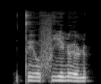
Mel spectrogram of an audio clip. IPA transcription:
t̪ ɪ ʊ̯ f i ɳ ø ɳ

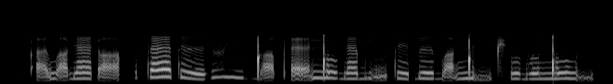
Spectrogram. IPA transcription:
qʼ æ̰ w ɑ̰ ɡ æ ɠ ɑ̰ | t æ t ø | v i ɡ͡ǃ ɑ̰ pʼ æ̰ ŋ͡ǃ o ɡ æ b j ṵ t e ɓ ø b ɑ̰ ŋ͡ǃ ḭ t͡ʃʼ o ɡ l o ŋ͡ǃ o w ḭ

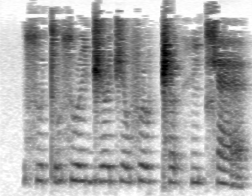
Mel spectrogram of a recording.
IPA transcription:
sʷ ə˞ tʼ u sʷ ə˞ i̯ d͡ʒ ə˞ t͡ʃ ʌ u̯ f ə˞ u̯ ǁ ə ʔ h ĩ t͡ɕʰ æ

